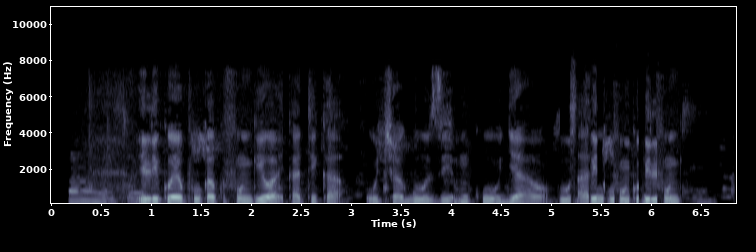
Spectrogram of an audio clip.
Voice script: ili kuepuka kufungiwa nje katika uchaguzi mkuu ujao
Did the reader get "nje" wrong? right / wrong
wrong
